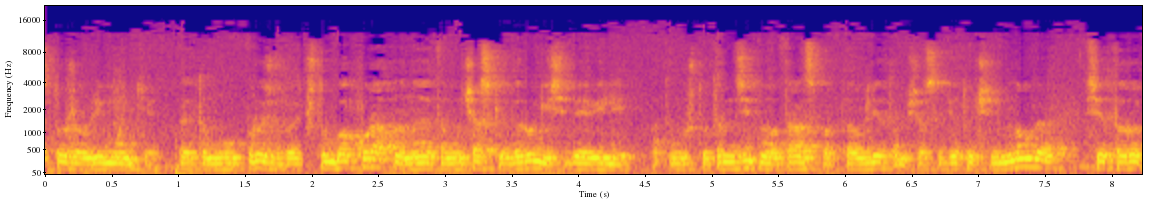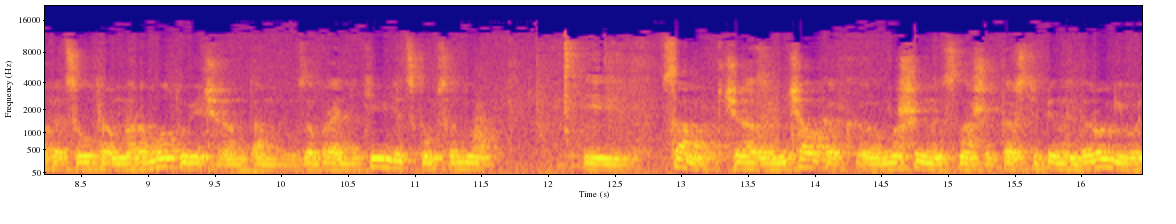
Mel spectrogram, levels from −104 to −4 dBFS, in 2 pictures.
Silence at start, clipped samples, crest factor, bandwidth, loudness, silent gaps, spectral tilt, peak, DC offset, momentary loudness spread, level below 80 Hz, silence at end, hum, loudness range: 0 s; under 0.1%; 10 dB; 12.5 kHz; -12 LUFS; none; -5.5 dB/octave; -2 dBFS; under 0.1%; 6 LU; -38 dBFS; 0 s; none; 2 LU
